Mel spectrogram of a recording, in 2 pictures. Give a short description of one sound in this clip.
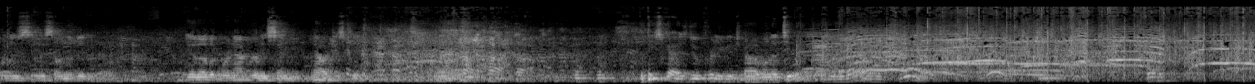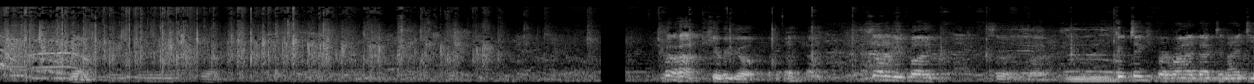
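An older man speaks into a microphone, heard over loudspeakers.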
